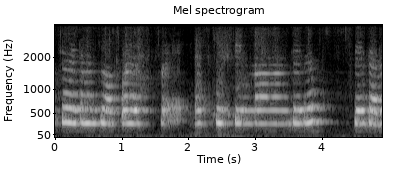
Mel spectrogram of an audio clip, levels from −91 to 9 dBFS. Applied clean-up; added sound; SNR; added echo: neural separator model SepFormer DNS4.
